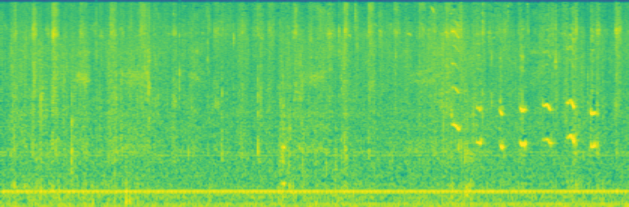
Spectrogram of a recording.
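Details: Pugs protesting bedtime, refusing to go to bed at night; after a long stretch of low steady hum, a run of short, high, thin whimpers rises and falls over the final two and a half seconds.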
